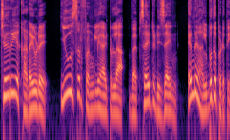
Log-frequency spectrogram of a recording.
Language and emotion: Malayalam, surprised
